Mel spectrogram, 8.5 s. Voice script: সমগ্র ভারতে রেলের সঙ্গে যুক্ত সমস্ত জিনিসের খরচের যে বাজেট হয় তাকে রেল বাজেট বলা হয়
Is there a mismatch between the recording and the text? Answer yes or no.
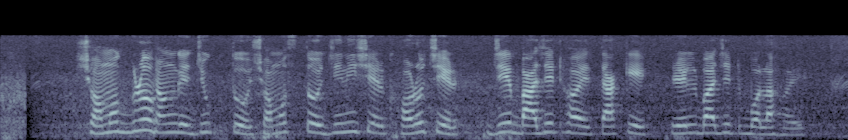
yes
